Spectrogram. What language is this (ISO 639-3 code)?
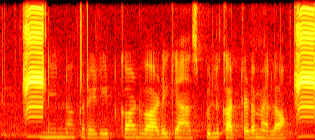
tel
